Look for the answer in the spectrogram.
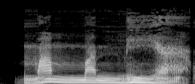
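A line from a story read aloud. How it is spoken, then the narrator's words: Exhale. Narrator (Russian): выдохнул комиссар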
